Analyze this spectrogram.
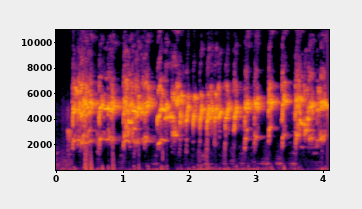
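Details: Lovebirds chirping in the morning, a dense run of rapid high twittering notes, sharp chirps packed closely and repeated continuously for about four seconds with hardly a pause.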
